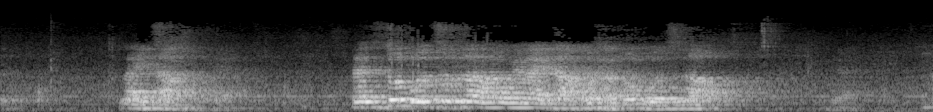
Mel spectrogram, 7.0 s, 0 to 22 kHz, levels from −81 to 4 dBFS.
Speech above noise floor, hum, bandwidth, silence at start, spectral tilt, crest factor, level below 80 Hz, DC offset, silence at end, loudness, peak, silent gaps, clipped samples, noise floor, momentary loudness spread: 26 dB; none; 9.4 kHz; 0 s; -7.5 dB/octave; 14 dB; -52 dBFS; under 0.1%; 0 s; -13 LUFS; 0 dBFS; none; under 0.1%; -38 dBFS; 24 LU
